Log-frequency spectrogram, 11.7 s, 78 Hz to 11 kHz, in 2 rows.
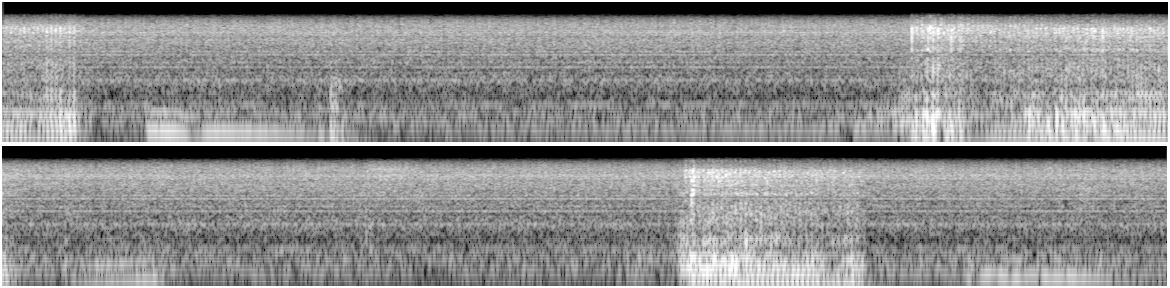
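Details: A 5-year-old Basset Hound snores in deep, rumbling breaths spaced several seconds apart while sleeping after an operation to remove a cyst.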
